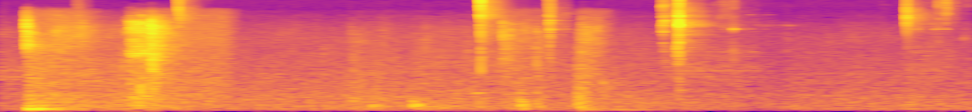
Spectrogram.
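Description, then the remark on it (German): Scissors snipping: two rustling handling bursts at the start, then a scattering of small sharp clicks and snips at irregular intervals, fairly quiet, with no talking. “So, ich brauche mal eine Schere.”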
